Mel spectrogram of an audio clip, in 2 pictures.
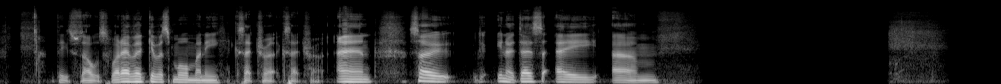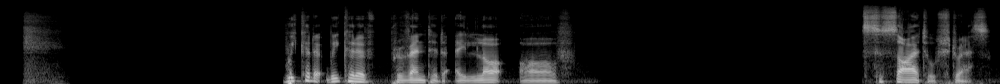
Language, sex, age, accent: English, male, 30-49, British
